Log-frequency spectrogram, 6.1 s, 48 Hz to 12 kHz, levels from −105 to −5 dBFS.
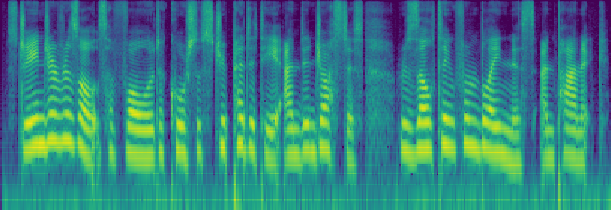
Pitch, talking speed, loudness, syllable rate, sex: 220 Hz, 145 wpm, -20 LUFS, 5.4 syllables/s, female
